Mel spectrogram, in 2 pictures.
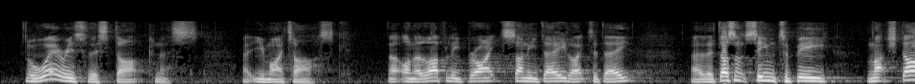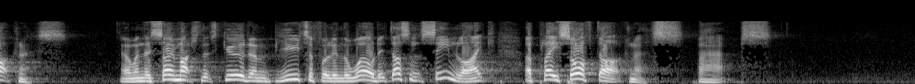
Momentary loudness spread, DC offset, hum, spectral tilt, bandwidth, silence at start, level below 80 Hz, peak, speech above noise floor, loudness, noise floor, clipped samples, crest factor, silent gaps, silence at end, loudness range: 15 LU; under 0.1%; none; -6 dB/octave; 8 kHz; 0.25 s; -46 dBFS; 0 dBFS; 40 dB; -12 LUFS; -52 dBFS; under 0.1%; 12 dB; none; 1.5 s; 7 LU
